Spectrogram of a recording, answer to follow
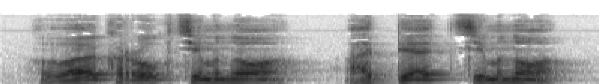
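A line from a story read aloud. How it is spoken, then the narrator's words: Hoarse wheezing. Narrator (Russian): хрипел голос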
